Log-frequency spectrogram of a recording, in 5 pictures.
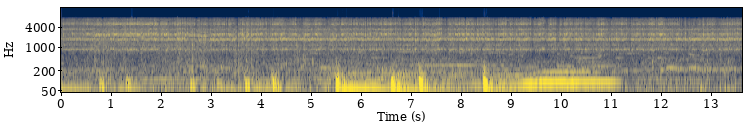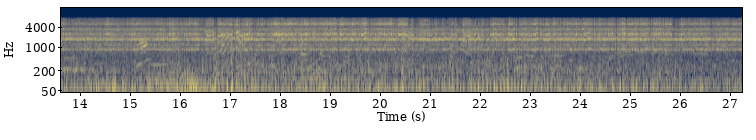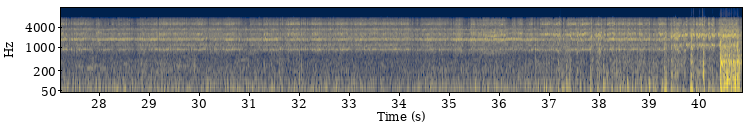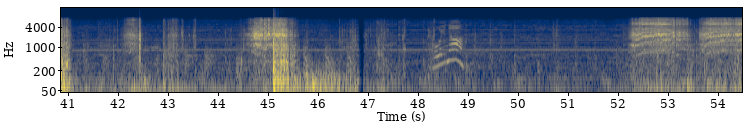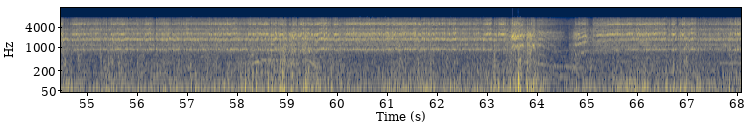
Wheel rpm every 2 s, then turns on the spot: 220, 230, 240, 230, 230, 230, 230, 230, 230, 230, 230, 230, 230, 230, 230, 230, 230, 230, 220, 240, 170, 0, 100, 0, 0, 0, 100, 210, 230, 220, 220, 230, 140, 220.
none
